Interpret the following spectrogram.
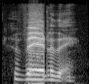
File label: "verde", Spanish; spanish colors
